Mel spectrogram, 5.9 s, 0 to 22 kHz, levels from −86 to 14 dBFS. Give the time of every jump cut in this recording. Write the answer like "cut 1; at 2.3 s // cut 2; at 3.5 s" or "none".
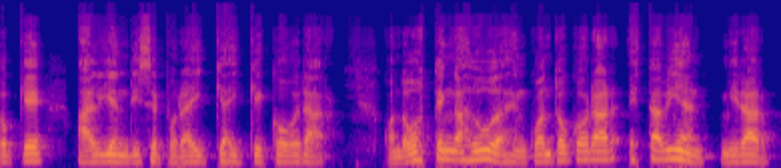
none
